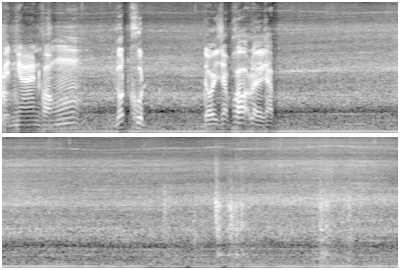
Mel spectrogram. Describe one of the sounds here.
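An excavator bucket digs through wet mud.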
